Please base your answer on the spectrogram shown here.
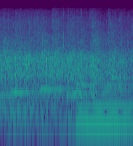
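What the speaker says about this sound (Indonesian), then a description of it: "Yang percaya tepuk tangan dulu yang meriah buat Tuhan kita." A church congregation applauds during a night of worship service, steady clapping filling the space for the whole moment with faint tonal music underneath.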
